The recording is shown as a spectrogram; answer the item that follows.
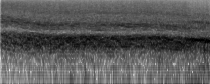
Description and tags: A saw noise. From the creator of "Gears Of Destruction" enjoy these sounds.
industrial, machine, factory, machinery, mechanical, saw, noise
